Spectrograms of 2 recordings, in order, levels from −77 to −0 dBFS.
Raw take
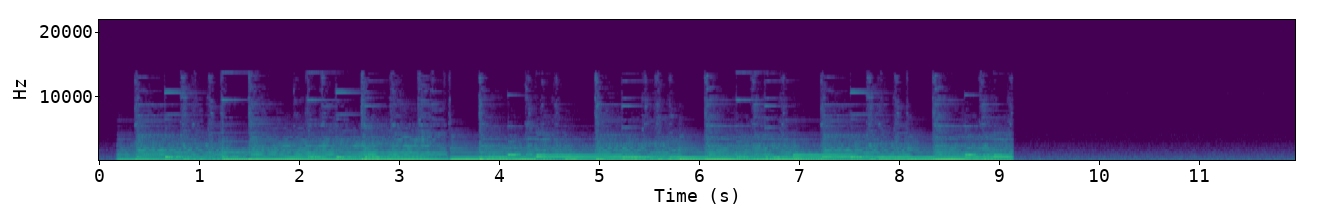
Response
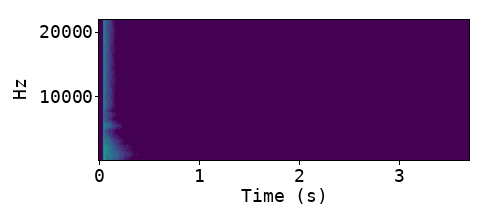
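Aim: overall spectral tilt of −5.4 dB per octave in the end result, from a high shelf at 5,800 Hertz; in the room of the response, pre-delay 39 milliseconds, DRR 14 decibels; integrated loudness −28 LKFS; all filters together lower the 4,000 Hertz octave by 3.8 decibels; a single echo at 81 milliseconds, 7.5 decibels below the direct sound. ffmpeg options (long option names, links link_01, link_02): -filter_complex "[0:a]equalizer=frequency=4000:width_type=o:gain=-3,highshelf=frequency=5800:gain=-6,aecho=1:1:81:0.422,asplit=2[link_01][link_02];[1:a]atrim=start_sample=2205,adelay=39[link_03];[link_02][link_03]afir=irnorm=-1:irlink=0,volume=-23.5dB[link_04];[link_01][link_04]amix=inputs=2:normalize=0"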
